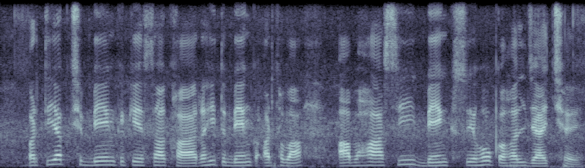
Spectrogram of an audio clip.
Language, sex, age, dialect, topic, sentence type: Maithili, male, 18-24, Eastern / Thethi, banking, statement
